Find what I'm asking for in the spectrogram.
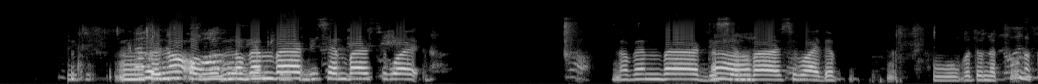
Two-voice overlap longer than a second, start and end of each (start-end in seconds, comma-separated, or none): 1.3-3.2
